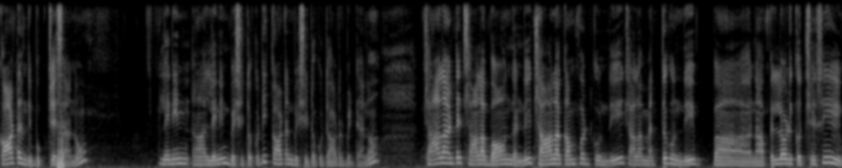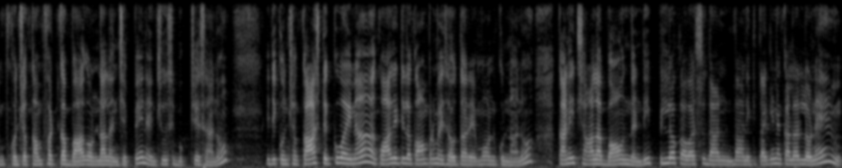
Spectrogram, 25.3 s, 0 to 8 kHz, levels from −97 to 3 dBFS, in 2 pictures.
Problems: low volume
